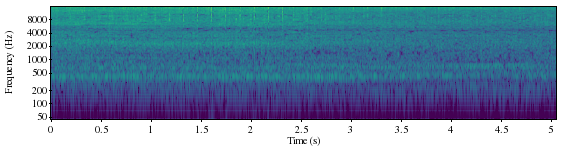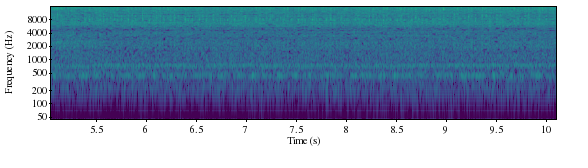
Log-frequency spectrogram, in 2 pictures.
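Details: 2007 Alfa Romeo 147 1.6 Twin Spark (105 hp) at quiet idle: a thin, high, cicada-like chirp from the engine repeating about twice a second; the cause is unknown.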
